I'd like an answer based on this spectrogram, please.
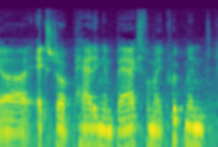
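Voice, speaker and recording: Speaking with a German accent, a man uses a fairly low pitch at a moderate pace. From Germany. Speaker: illustrator. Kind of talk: interview testimony. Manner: halting, many repetitions and fillers.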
